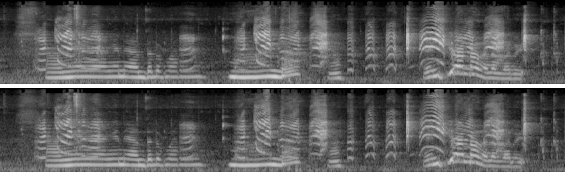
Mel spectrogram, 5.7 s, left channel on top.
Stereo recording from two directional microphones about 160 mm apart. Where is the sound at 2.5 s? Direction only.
80° right.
